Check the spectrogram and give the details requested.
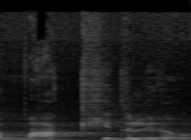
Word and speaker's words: markedly: ed만 있으면 막트인데 ly가 붙으면은 막트 틀리 할 수가 없으니까 막히들리라고 발음합니다.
